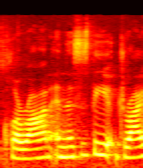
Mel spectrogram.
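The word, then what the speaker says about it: Klorane: I picked out is the chlon which I was mispronouncing that in my last video it is choron and this is the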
